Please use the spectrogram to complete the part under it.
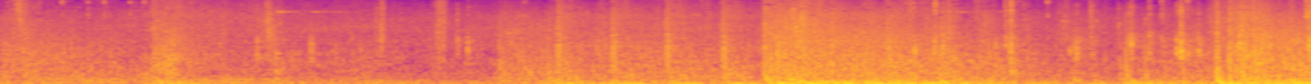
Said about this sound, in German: Warum explodiert die alles?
